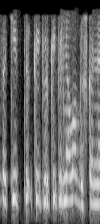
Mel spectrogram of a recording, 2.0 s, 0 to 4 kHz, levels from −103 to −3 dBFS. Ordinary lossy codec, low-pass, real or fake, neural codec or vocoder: MP3, 32 kbps; 3.6 kHz; real; none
